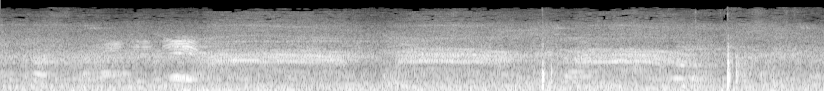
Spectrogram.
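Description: Crows cawing, a few harsh calls in a row, mixed with voices on the field. There are two short sharp clicks near the end.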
